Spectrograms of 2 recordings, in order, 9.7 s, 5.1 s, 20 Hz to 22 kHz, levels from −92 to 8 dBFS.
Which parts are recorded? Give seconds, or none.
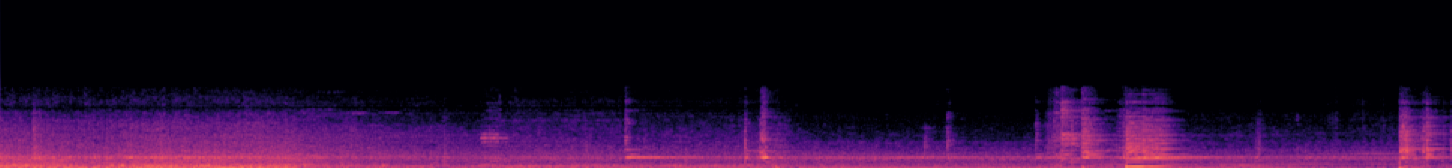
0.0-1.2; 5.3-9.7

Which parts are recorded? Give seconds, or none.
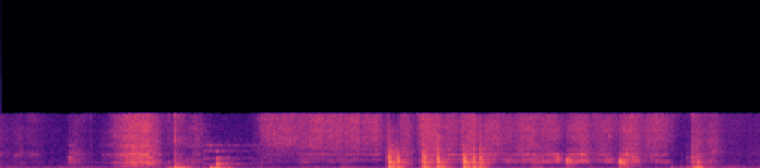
1.2-2.0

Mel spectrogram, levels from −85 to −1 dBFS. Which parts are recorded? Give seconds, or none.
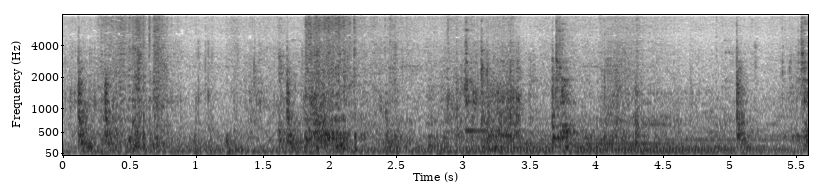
0.0-0.5; 2.1-5.6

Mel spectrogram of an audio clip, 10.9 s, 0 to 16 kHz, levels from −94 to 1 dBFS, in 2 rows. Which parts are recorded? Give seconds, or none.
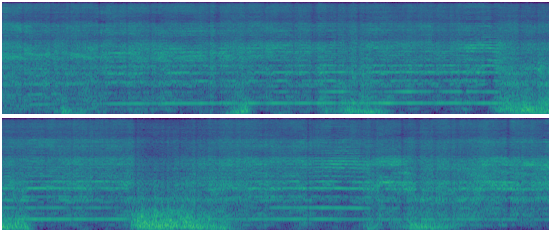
none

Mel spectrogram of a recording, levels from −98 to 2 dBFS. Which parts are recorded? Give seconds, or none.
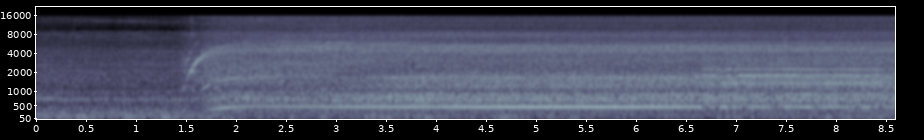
0.0-8.6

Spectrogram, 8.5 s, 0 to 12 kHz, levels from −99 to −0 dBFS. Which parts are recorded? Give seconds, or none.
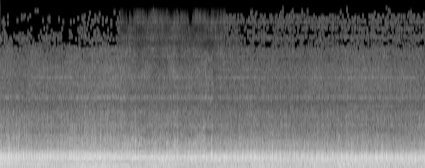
0.0-2.4; 4.5-8.5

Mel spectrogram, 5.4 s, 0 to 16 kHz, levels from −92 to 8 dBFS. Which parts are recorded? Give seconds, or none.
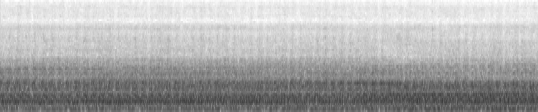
0.0-5.4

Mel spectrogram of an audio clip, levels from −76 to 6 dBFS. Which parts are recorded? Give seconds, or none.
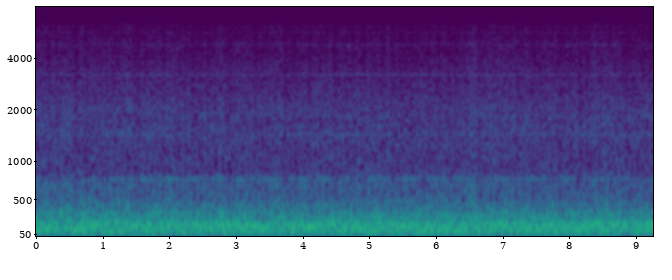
0.0-0.5; 3.6-8.7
